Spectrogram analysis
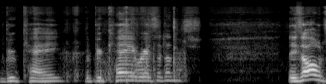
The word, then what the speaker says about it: Bucket: Bucket. And she's she's like, "No, no, it's pronounced Bouquet."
